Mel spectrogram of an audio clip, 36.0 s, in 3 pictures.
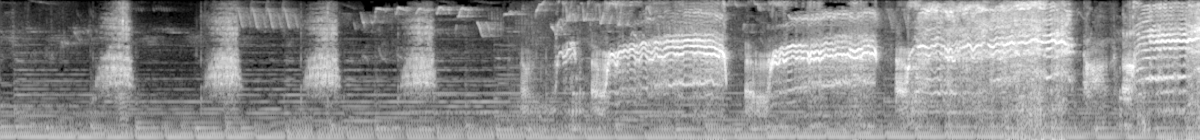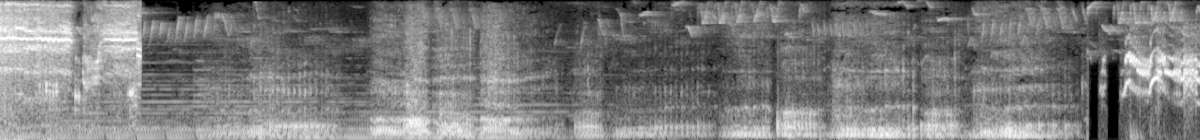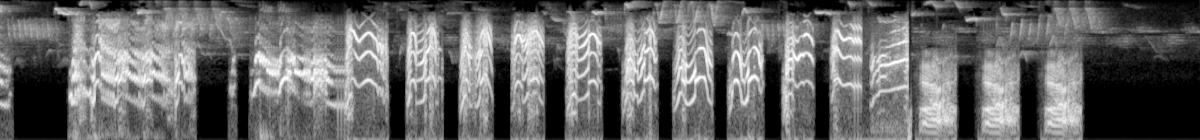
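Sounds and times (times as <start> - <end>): animal squeals: 4.0 - 4.4, 5.2 - 13.4, 14.5 - 24.1, 24.7 - 34.8
animal grunting calls: 5.2 - 13.4, 14.2 - 22.9, 32.7 - 34.8.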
